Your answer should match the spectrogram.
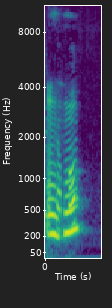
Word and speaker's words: Capote: Capote.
